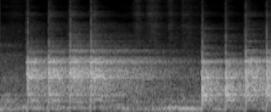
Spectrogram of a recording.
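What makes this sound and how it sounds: A ceramic floor tile is tapped in two quick bursts of sharp, bright knocks, each leaving a sustained mid-pitched ring between the hits. The tile is judged to be starting to sound slightly hollow, in contrast to a solid-sounding tile.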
